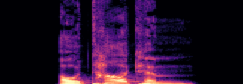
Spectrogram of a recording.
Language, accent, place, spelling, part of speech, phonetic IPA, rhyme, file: German, Germany, Berlin, autarkem, adjective, [aʊ̯ˈtaʁkəm], -aʁkəm, De-autarkem.ogg
- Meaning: strong dative masculine/neuter singular of autark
